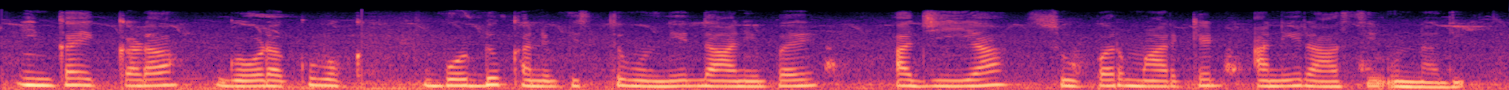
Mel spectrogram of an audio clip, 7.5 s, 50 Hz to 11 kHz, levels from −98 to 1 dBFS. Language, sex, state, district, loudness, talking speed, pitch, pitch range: Telugu, female, Telangana, Hyderabad, -16 LUFS, 120 wpm, 210 Hz, 195-220 Hz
